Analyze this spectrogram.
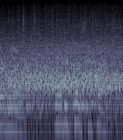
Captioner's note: cheering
